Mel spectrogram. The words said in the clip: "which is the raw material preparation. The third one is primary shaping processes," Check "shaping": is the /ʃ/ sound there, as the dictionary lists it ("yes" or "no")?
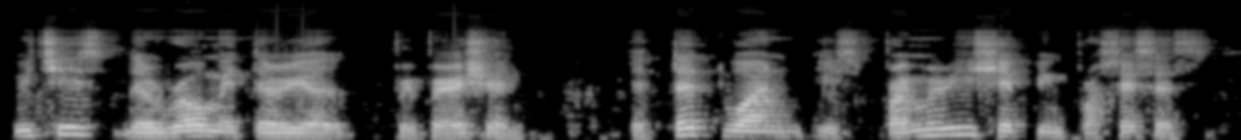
yes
